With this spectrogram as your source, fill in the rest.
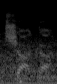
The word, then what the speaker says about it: Xhaka: pronunciata alla tedesca maniera, in tedesco. Granit Xhaka.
